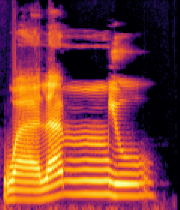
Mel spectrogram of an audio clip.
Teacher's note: jangan sampai memantulkan suara dari huruf mim sukun ketika idhar syafawi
